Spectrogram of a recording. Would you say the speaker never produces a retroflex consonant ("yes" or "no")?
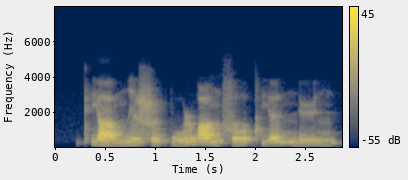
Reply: no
